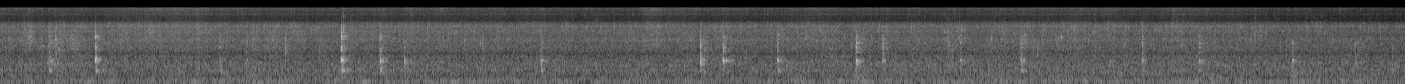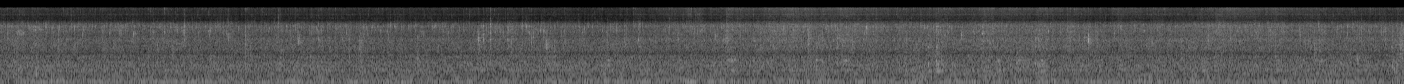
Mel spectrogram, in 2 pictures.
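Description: Diced bacon and minced garlic sizzling in oil in a wok, stirred with a slotted spatula that clicks and scrapes against the pan. The clicks come often in the first half, then the steady sizzle runs on mostly alone.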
